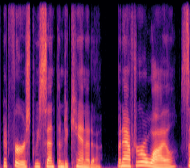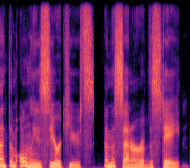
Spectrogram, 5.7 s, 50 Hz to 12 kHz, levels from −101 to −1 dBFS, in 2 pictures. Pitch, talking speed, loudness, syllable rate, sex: 195 Hz, 230 wpm, -18 LUFS, 6.3 syllables/s, female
